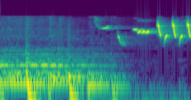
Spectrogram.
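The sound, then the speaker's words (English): A nightingale sings in quick, high whistled chirps and trills, repeated in a rapid series that starts as music fades out. “The nightingale produces more notes than any other songbird.”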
